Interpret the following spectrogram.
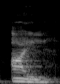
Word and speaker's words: aisle: तो इसके लिए एक एग्जांपल दिया गया है, बहुत ही अच्छा है, आइल, AISLE, राइट। सो आइल में एस प्रोनाउंसिएशन नहीं हो रहा है, एल आ रहा है, आई और एल आ रहा है।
